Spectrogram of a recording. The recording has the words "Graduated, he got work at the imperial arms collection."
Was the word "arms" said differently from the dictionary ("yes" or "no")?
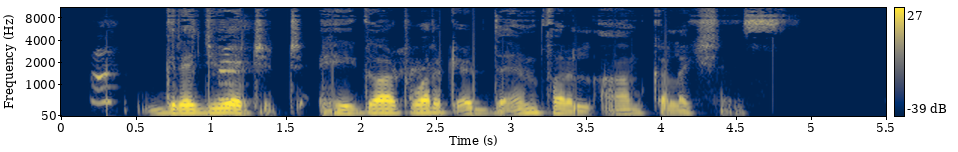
yes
